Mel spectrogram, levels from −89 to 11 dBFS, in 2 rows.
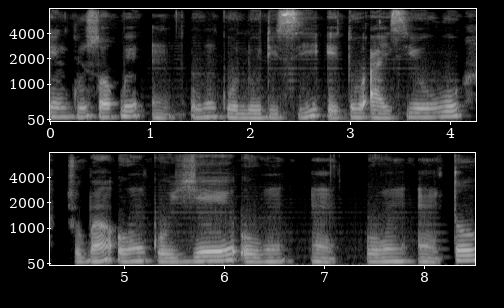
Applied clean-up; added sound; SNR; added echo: neural separator model SepFormer DNS4.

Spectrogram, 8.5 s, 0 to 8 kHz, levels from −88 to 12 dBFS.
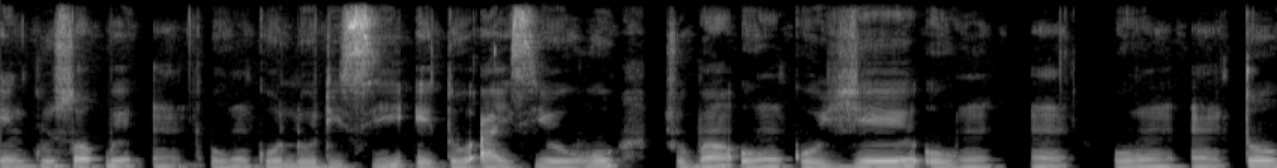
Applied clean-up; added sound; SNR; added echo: none; none; none; none.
